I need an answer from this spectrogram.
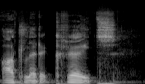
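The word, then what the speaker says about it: Adlercreutz: onko siellä sitten jotain muita jokerikortteja Adlercreutzin? – Mun täytyy nyt, mun täytyy nyt äh, ensinnäkin oikasta sinua siinä, että siis sehän lausutaan Adler Kreutz.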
